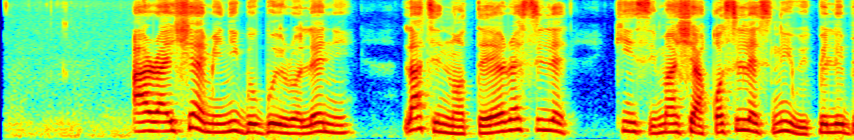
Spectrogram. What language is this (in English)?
Yoruba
